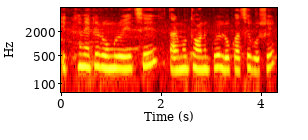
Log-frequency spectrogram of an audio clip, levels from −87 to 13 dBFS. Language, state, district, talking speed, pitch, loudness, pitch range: Bengali, West Bengal, Alipurduar, 140 wpm, 245 Hz, -13 LUFS, 230-260 Hz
